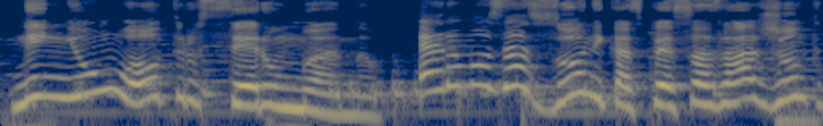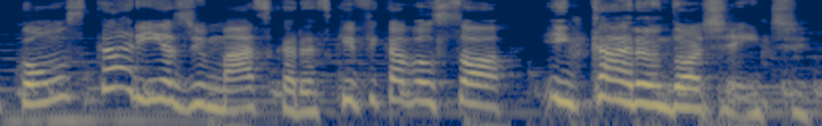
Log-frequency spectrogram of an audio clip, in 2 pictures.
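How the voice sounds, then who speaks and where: Female actor for a chatty Brazilian animated storyteller: high, very animated delivery, comic self-mocking asides, music underneath. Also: moderate pace, hardly any pauses. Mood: chatty, wry. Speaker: narrator of an animated storytime video. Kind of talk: animated storytime narration, Brazilian Portuguese fan dub.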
